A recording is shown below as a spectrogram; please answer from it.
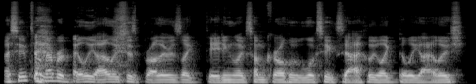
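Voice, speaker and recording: Lower-voiced young man musing loosely. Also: steady tone, fast. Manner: rambling, filler-heavy musing. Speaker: podcast co-host. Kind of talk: casual chat.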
